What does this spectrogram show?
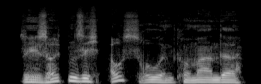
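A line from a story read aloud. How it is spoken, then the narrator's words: Quiet speech. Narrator (German): sagte Riker leise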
